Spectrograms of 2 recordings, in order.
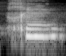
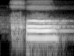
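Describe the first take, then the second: First: The vowel is a fronted French u sound. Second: The vowel is an open o sound. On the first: The vowel leans toward the i vowel. "ma voyelle dhamma se penche vers le kasra ... On dirait que c'est le U français" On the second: The vowel leans toward the a vowel. "Si je regroupe pas bien mes lèvres ... je me penche vers le fatha"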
